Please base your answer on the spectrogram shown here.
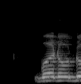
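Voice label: "berudu", Malay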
